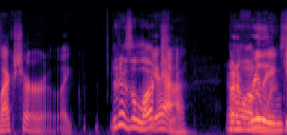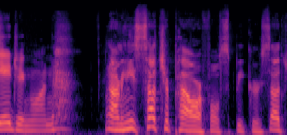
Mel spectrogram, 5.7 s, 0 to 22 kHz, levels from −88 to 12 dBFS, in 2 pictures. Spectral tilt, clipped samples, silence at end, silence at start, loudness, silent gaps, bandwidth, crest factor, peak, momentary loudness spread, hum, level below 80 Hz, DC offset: -4.5 dB/octave; under 0.1%; 0.05 s; 0 s; -19 LUFS; none; 16.5 kHz; 20 dB; -2 dBFS; 18 LU; none; -58 dBFS; under 0.1%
